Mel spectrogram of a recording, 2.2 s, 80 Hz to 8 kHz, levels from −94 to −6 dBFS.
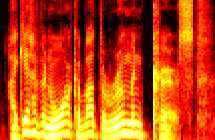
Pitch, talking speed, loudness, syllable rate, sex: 150 Hz, 280 wpm, -15 LUFS, 6.7 syllables/s, male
